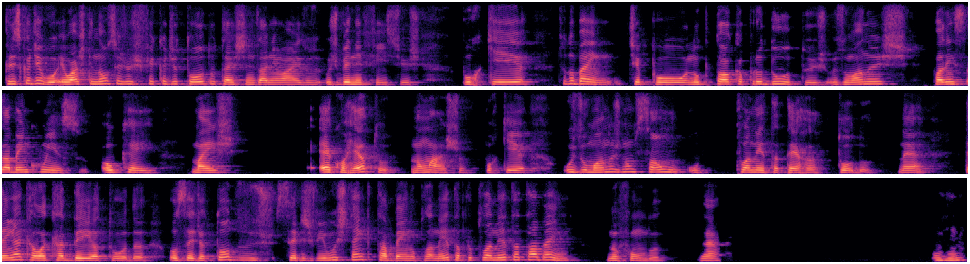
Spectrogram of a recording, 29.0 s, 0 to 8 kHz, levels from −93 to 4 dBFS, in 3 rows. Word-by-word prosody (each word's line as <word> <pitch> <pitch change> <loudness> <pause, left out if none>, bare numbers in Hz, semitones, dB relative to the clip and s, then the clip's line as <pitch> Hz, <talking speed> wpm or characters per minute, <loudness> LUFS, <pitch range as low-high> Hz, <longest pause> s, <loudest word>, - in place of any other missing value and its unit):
por 235 - -3
isso 230 -1 0
que 270 - -1
eu - - -3
digo, 245 -8 +2
eu 205 0 +7
acho 210 0 +4
que 230 - -2
não 235 +3 +2
se 250 0 -4
justifica 230 +1 -5
de 230 +1 -4
todo 225 0 +2
o - - -8
teste 200 -3 0
nos 185 -1 -4
animais, 175 -1 +1 0.2
os 195 - -5
benefícios, 175 -3 -1 0.4
porque 210 +1 0 0.2
tudo 255 +1 -3
bem, 220 -8 +1
tipo, 185 -3 +1
no 195 +1 -1
que 195 - -19
toca 215 +2 +6
produtos, 215 -5 -2
os 195 - -9
humanos 225 +4 -2 0.2
podem 210 +1 +6
se 210 0 -9
dar 215 -1 +7
bem 215 +1 0
com 225 0 -5
isso, 175 -3 -7
ok, 195 -4 -1 0.3
mas, 185 -2 +1 0.8
é 220 - +11
correto? 205 +2 +2 0.2
Não 185 +2 -1
acho! 175 -3 -3
Porque 185 -1 -4 0.3
os 225 -2 -3
humanos 215 +3 -1
não 245 +1 -3
são 225 -2 -2
o 185 -1 -10 0.3
planeta 200 -3 0
Terra 165 -3 0
todo, 165 -4 -3 0.2
né, 180 0 -1 0.3
tem 210 +3 +2
aquela 210 -6 +4
cadeia 190 -2 +3
toda, 165 -2 -3
ou 195 - +1
seja 190 -1 0
todos 235 +5 -1
os 195 -2 -11
seres 195 -3 -3
vivos 200 +6 -4
têm 245 +2 -2
que 255 - -16
tá 210 -6 +2
bem 185 -1 0
no 175 -1 -5
planeta 185 +6 -1
para 210 +2 -6
o - - -13
planeta 225 +2 +1
tá 255 +1 +4
bem, 195 -6 -3 0.3
no 180 0 -1
fundo, 160 -3 -6 0.3
né? 170 -1 0 2.1
Uhum. 200 0 -5
200 Hz, 155 wpm, -23 LUFS, 180-220 Hz, 2.1 s, é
